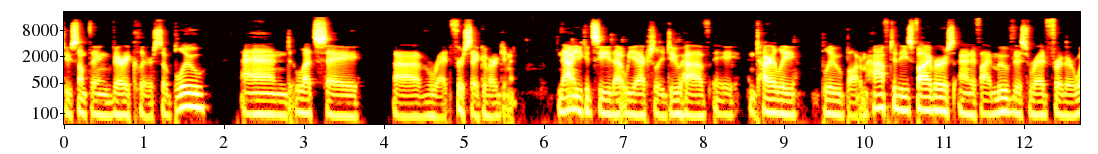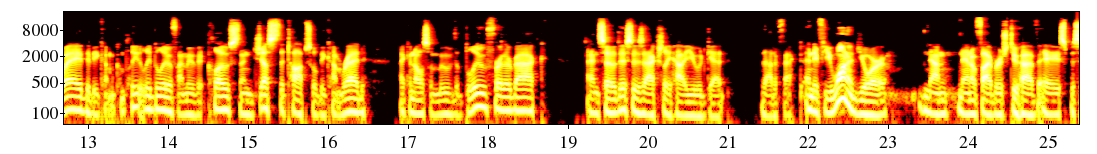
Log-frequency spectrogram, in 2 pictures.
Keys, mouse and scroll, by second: 3.0 click, 4.3 click, 6.3 middle click, 6.9 shift+middle click, 7.6 middle click, 8.6-9.0 scroll up 4, 9.0 middle click, 9.7 scroll up 1, 11.1 click, 15.8 click, 19.2 shift+middle click, 20.8-21.7 scroll up 5, 21.7-22.2 scroll up 3, 22.6 click.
